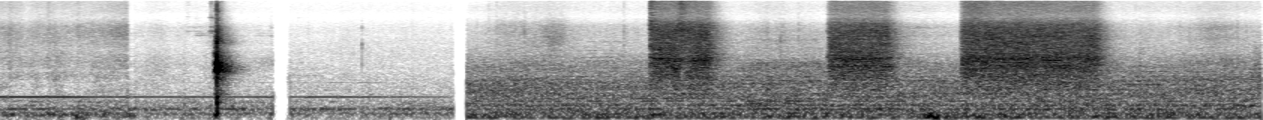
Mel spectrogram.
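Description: Spray Away cleaner is squirted in three short hissing bursts from a spray bottle during house cleaning, each about half a second to a second long and close to the mic, after an earlier sharp click.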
